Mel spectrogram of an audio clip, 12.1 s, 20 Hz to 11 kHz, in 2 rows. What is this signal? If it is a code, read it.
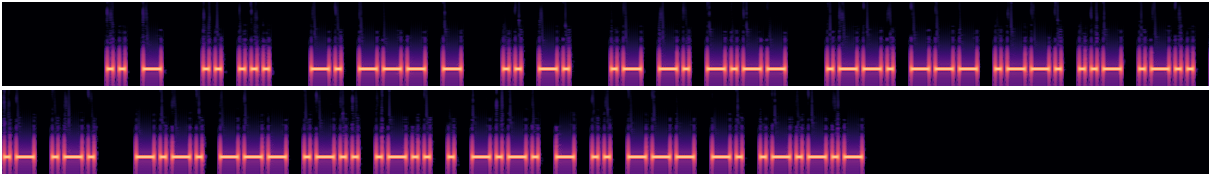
Morse code, heard as a keyed tone, about 40 wpm, 700 Hz. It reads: IT IS NOT IN ANY POPULAR COLLECTION.
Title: Sentences from Top 1200 Words 40wpm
